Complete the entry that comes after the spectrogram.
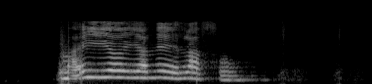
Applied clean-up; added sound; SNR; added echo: neural separator model SepFormer DNS4.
